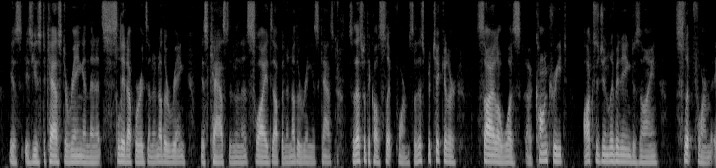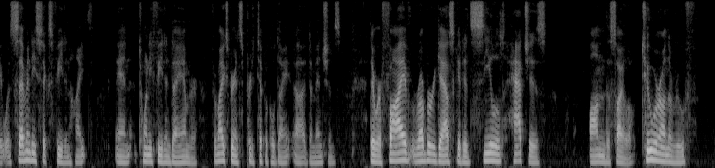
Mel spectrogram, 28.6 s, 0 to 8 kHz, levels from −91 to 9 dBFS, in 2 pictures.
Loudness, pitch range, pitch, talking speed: -28 LUFS, 105-125 Hz, 110 Hz, 170 wpm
